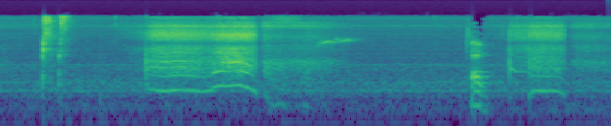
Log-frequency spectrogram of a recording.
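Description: A sleeping English Bulldog puppy snores with squeaky, nasal, rising-and-falling wheezes.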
